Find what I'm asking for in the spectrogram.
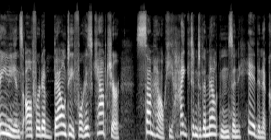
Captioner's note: speaking alternate language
